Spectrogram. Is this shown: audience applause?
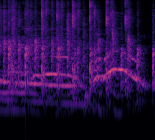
yes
